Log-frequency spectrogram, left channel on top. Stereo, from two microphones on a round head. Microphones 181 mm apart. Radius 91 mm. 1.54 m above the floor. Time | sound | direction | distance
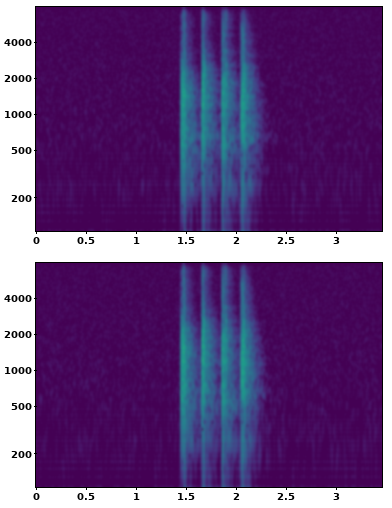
1.4 | a clap | 5° right (ahead or behind) | 0.5 m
